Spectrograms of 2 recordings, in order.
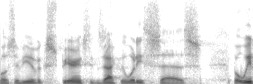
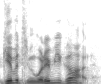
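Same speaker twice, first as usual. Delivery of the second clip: high, loud, rushed bravado; mock-brave patient at the doctor's; imitating an eager patient; 9 semitones higher, 7 dB louder, faster than usual. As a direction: play the patient daring the doctor. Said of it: "You're like".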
